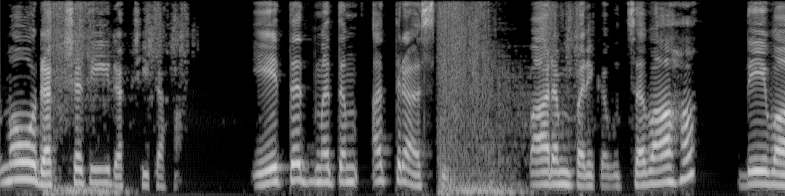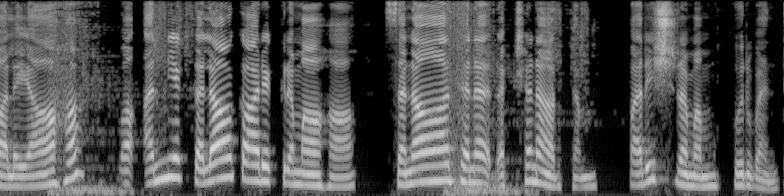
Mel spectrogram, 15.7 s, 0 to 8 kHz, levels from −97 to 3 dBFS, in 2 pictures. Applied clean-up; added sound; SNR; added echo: classical method spectral subtraction.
